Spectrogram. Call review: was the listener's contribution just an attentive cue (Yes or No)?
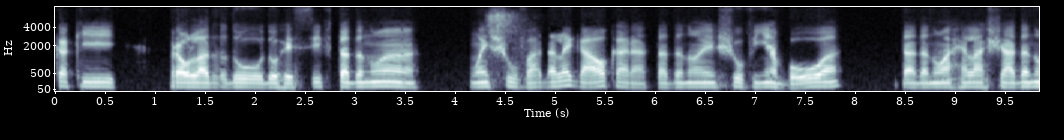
Yes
